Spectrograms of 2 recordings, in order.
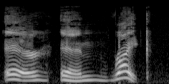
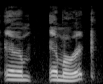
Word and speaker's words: Ehrenreich: So, Riley, Aaron Reich is pronounced Ehrenreich. Easy as 1, 2, 3. So, see, I was closer. Not Emmerich. There are no M's in Ehrenreich.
